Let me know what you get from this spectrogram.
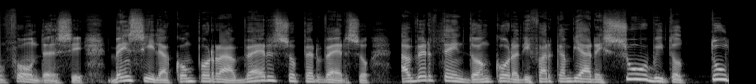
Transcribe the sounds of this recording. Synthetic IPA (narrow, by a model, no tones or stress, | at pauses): ɱfond̪ersibɛnsilakomporːavɛrsopervɛrsoavːert̪ɛnd̪ʊaŋkoːɾad̪ifarkambjaːɾɪsuːbit̪ot̪u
